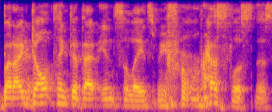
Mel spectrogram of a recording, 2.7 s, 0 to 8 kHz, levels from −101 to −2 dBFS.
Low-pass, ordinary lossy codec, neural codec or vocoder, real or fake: 7.2 kHz; Opus, 64 kbps; codec, 16 kHz, 16 kbps, FunCodec, trained on Chinese and English, 50 frames a second; fake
